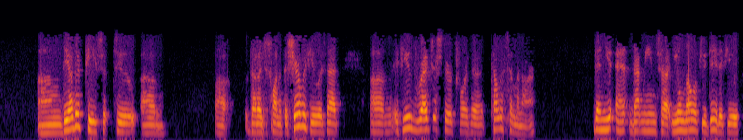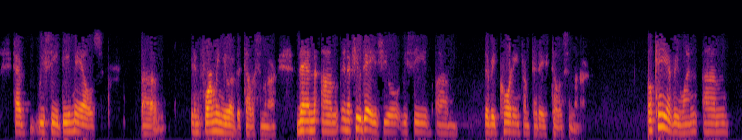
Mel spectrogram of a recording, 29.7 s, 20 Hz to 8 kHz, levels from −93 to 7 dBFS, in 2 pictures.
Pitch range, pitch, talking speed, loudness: 135-165 Hz, 145 Hz, 130 wpm, -25 LUFS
